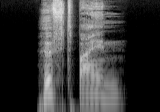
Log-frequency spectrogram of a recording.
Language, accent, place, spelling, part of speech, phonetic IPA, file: German, Germany, Berlin, Hüftbein, noun, [ˈhʏftˌbaɪ̯n], De-Hüftbein.ogg
- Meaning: hip bone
